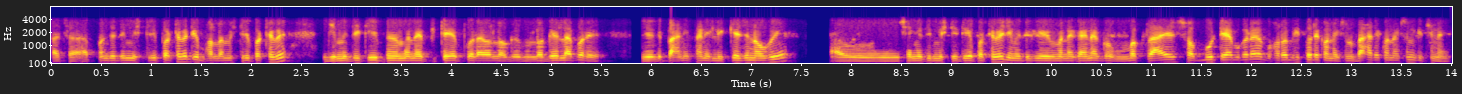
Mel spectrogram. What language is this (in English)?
Odia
